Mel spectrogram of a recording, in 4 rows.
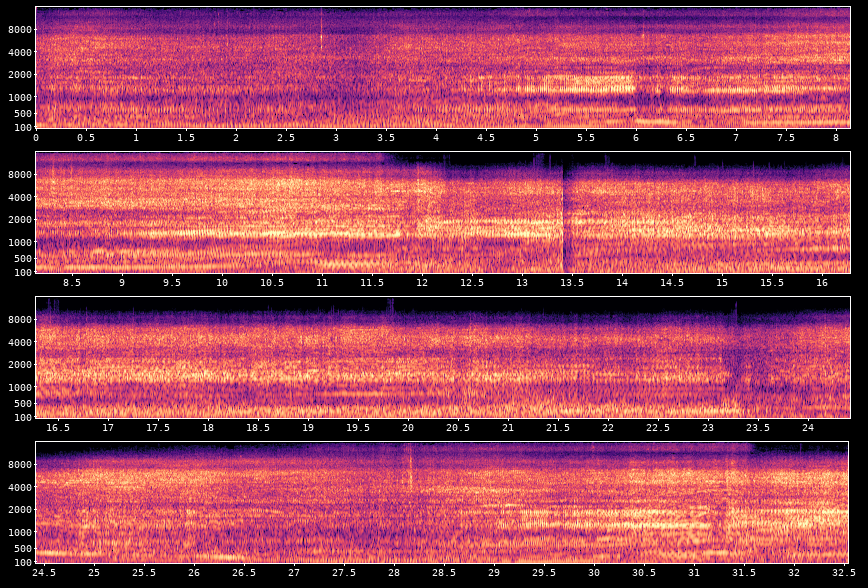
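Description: Yamaha R15 V3's 155 cc single-cylinder engine heard onboard, pulling away and accelerating through the gears, the pitch climbing and dropping at each shift. In the middle it holds high revs under heavy wind noise on the microphone. Later the revs fall as the bike slows, then climb again near the end.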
